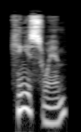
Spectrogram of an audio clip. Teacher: The can almost disappears. But swim is strong, clear. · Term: stressed words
